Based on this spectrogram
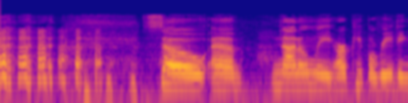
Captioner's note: laughter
